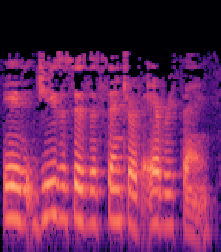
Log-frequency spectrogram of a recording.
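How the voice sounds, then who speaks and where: A middle-aged woman teaching a Bible study to a small group, stressing key words by repeating them slowly and emphatically. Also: lowish voice, fairly even intonation, gravelly, warm tone. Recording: roomy, dull lo-fi recording.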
